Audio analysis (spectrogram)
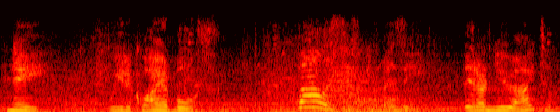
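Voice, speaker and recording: A woman voicing a proud, forceful forge maker in a video game, brisk and commanding. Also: medium pitch, animated, highs cut off, lightly acted. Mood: businesslike.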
